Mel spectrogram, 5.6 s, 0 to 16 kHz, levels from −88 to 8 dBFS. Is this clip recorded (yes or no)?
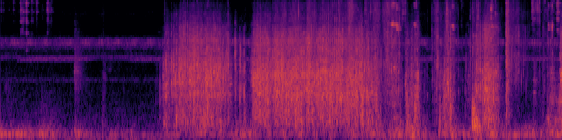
no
